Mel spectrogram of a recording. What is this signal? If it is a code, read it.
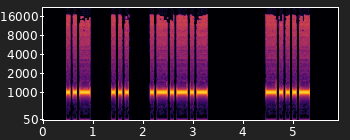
Morse code, heard as a keyed tone, about 18 wpm, spaced as for 12 wpm, 1000 Hz. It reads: US. <BT>
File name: qotdfiles / 12wpm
